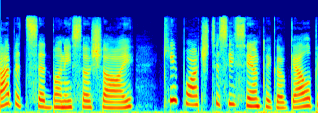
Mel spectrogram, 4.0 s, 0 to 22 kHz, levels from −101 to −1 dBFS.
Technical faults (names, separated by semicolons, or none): none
